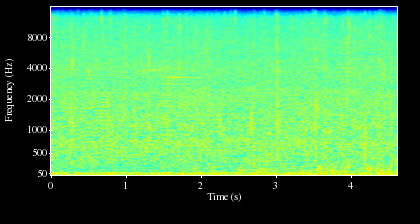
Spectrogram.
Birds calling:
Wood Thrush (Hylocichla mustelina)

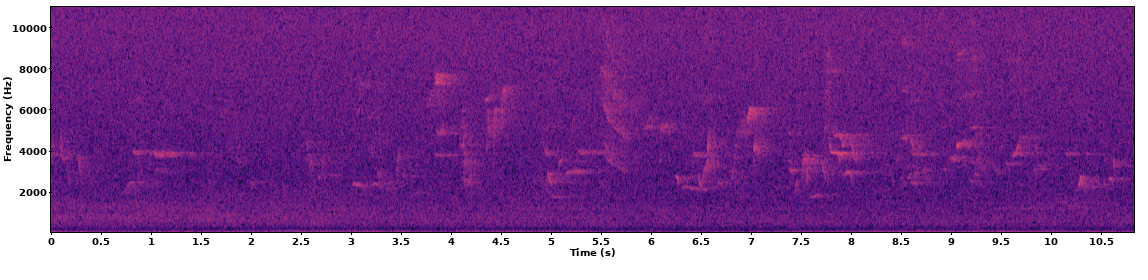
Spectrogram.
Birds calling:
Gray Catbird (Dumetella carolinensis)

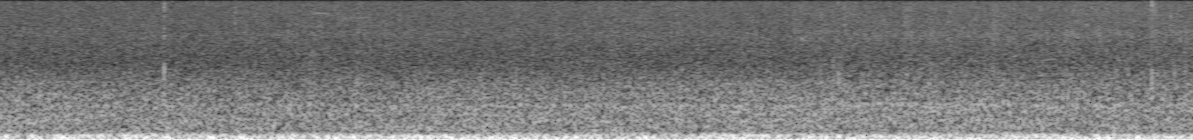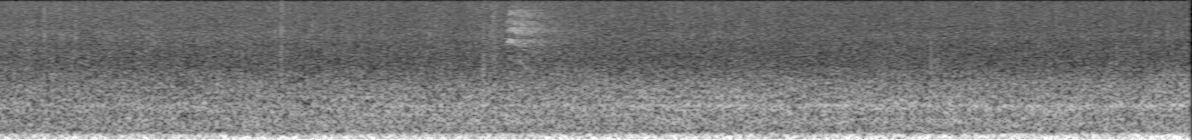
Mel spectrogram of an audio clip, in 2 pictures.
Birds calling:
Yellow-bellied Sapsucker (Sphyrapicus varius)

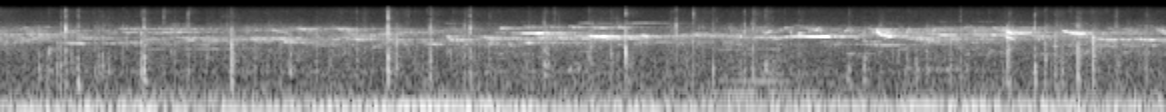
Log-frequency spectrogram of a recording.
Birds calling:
Red-billed Leiothrix (Leiothrix lutea), Apapane (Himatione sanguinea), Iiwi (Drepanis coccinea)

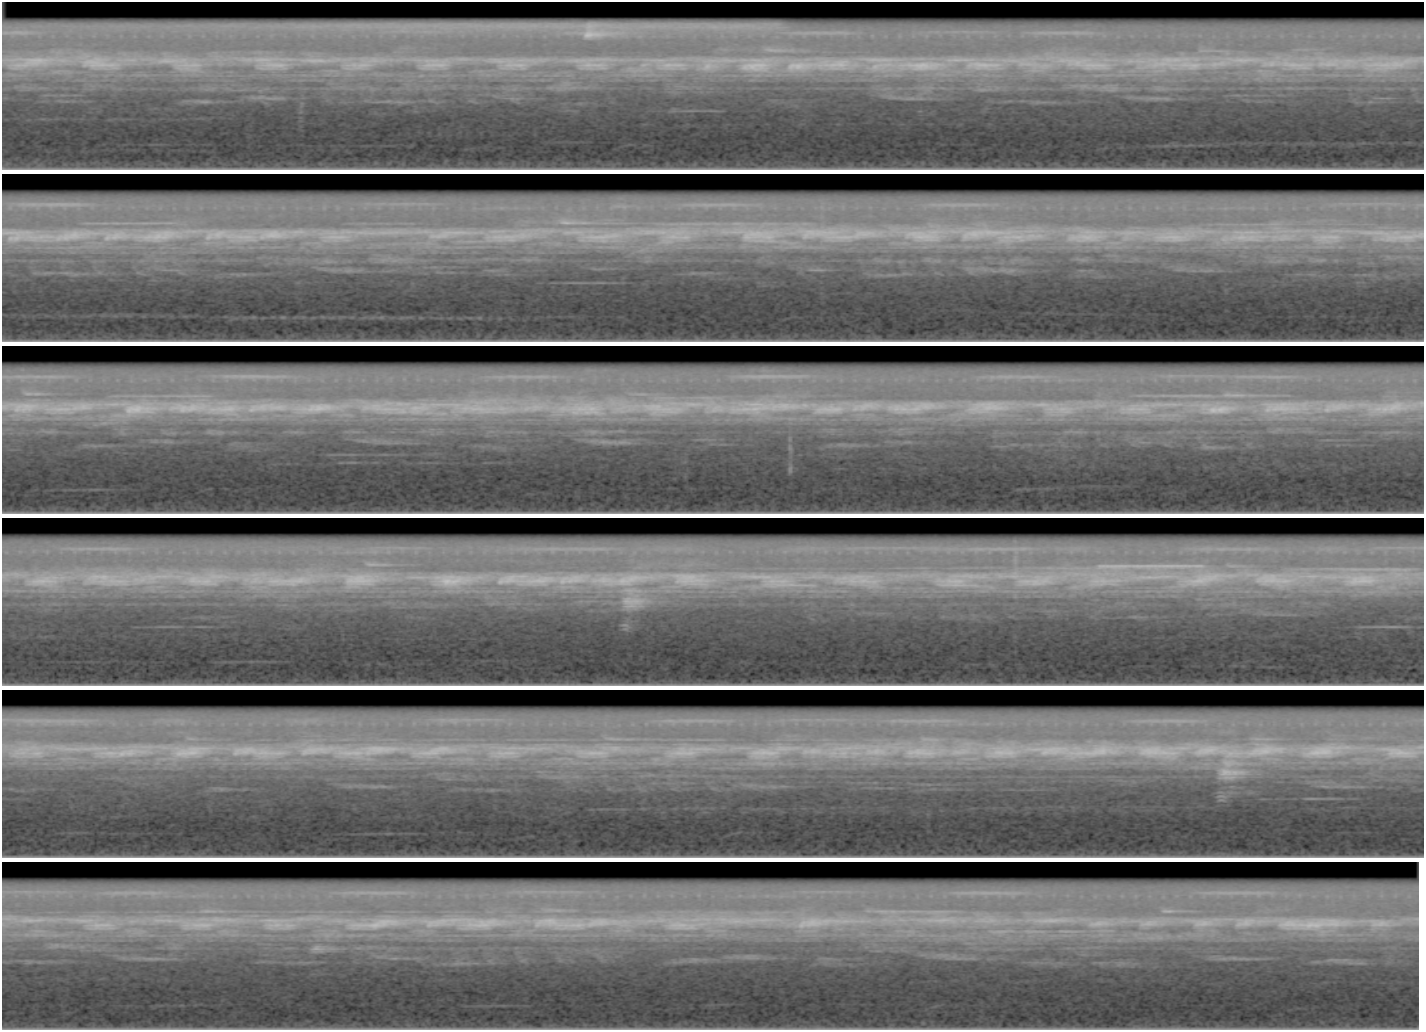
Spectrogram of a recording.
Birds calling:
Great Antshrike (Taraba major), Black-billed Thrush (Turdus ignobilis), Amazonian Motmot (Momotus momota), Undulated Tinamou (Crypturellus undulatus), White-winged Becard (Pachyramphus polychopterus), unidentified bird

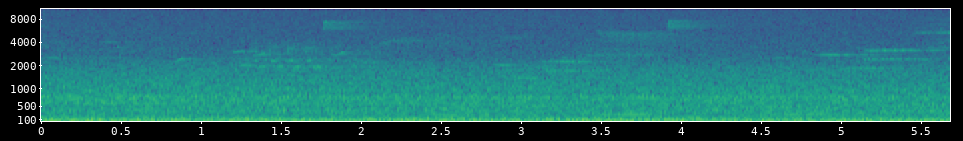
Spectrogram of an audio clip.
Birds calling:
Wood Thrush (Hylocichla mustelina), Northern Cardinal (Cardinalis cardinalis)

